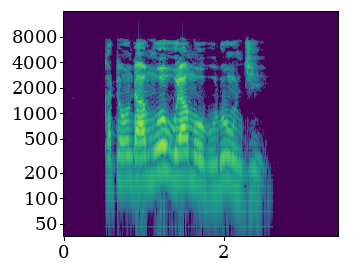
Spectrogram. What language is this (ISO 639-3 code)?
lug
